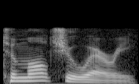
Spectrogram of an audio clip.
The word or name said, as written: tumultuary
